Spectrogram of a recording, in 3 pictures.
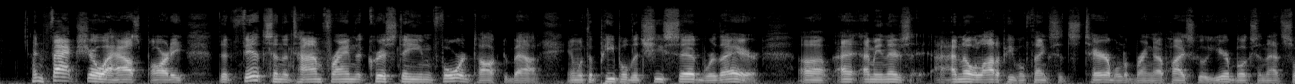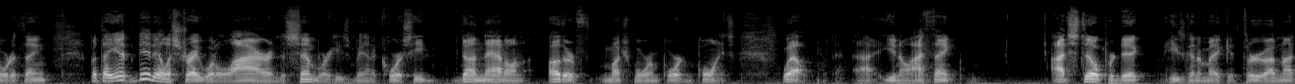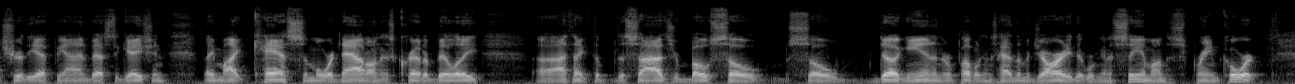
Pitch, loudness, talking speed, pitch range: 95 Hz, -24 LUFS, 200 wpm, 90-110 Hz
